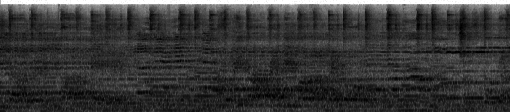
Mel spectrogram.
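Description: A mixed group of men and women singing a gospel song together in harmony through microphones, over a steady beat.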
